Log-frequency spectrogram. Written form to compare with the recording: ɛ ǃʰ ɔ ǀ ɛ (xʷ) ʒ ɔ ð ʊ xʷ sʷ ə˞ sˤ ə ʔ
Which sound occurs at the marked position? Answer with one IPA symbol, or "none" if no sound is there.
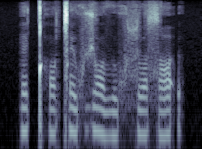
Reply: xʷ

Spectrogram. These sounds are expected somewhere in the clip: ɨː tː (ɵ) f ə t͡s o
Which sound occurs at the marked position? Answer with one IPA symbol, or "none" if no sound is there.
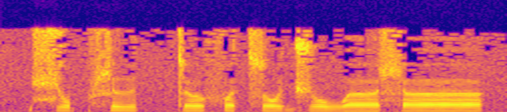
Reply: ɵ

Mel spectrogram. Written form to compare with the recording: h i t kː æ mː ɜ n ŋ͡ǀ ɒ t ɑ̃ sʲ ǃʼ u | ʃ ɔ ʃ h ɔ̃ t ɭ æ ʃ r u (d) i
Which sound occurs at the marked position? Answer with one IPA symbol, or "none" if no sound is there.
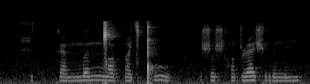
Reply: n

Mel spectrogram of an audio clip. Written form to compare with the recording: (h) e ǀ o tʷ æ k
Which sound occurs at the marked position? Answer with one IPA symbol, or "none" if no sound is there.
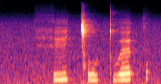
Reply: h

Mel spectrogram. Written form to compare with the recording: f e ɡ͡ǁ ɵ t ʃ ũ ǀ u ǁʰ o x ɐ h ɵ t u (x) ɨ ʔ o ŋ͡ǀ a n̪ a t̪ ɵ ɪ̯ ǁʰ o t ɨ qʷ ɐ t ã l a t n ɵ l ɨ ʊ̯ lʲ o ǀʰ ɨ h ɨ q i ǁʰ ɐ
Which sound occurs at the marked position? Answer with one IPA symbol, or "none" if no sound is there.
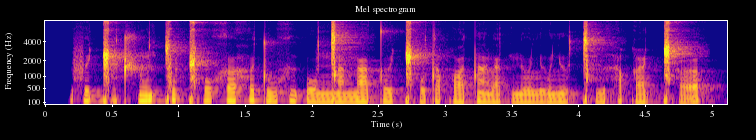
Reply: x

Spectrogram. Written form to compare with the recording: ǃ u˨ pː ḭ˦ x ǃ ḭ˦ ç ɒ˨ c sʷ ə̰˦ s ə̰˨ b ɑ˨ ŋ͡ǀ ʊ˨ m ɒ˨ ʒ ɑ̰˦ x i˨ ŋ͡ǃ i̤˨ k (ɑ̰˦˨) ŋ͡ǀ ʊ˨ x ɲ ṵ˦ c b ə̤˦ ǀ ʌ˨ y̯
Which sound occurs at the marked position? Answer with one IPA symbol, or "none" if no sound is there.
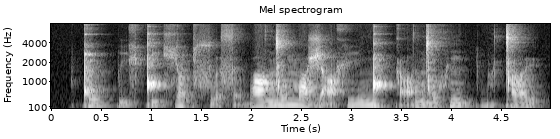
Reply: ɑ̰˨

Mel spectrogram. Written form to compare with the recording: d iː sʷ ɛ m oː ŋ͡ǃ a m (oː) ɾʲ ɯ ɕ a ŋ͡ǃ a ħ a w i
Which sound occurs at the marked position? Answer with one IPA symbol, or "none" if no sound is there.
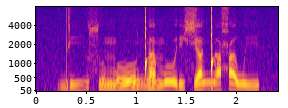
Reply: oː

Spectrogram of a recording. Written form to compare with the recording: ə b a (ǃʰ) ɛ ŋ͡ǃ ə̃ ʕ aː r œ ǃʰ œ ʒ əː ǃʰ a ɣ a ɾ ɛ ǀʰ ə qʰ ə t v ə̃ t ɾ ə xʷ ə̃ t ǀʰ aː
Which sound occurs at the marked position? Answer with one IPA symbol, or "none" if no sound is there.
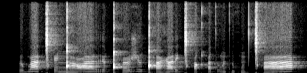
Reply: ǀʰ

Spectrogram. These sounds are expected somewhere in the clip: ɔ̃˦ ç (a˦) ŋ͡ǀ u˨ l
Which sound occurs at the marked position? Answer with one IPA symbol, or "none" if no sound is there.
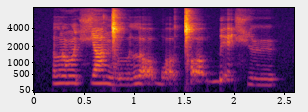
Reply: a˦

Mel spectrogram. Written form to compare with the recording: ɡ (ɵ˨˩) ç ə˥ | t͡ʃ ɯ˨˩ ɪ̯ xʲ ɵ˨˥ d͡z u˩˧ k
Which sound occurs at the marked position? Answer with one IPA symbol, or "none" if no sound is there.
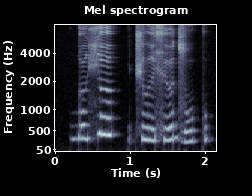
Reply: ɵ˧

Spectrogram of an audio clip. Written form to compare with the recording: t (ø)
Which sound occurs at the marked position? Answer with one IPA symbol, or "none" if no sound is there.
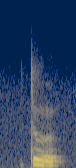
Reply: ɵ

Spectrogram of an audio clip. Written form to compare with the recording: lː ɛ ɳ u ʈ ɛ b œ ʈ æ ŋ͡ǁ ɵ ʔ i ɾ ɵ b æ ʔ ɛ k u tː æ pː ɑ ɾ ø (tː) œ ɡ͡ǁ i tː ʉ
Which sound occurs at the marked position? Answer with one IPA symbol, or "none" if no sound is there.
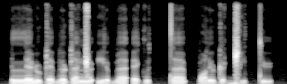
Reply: ʈ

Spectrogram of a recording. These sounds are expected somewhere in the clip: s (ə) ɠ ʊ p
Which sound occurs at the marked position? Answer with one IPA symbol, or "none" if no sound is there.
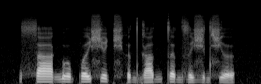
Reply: a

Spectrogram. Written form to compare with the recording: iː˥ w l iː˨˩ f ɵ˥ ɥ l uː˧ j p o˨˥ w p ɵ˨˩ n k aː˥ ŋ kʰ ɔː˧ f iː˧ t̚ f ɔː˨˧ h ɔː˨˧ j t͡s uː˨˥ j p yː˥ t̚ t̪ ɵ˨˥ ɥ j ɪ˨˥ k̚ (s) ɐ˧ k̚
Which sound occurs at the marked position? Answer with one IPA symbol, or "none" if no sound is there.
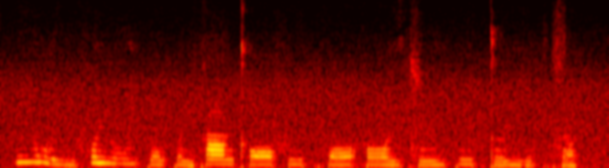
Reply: t͡s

